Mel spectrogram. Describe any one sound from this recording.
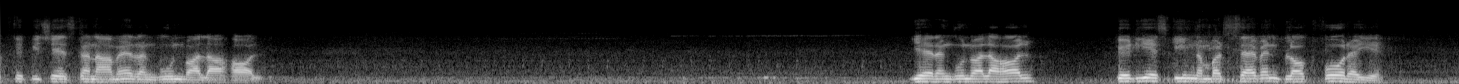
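Cars and motorcycles pass on a street.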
